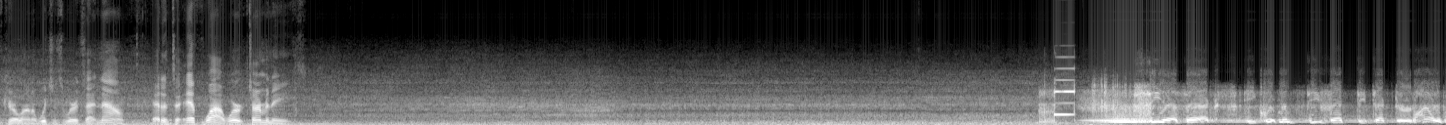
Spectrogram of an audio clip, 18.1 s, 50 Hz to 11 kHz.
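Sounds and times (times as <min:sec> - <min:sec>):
freight cars rumbling on rails: 0:00.0 - 0:13.8
diesel locomotive drone: 0:00.0 - 0:18.0
radio tone over scanner: 0:13.0 - 0:18.0.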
